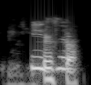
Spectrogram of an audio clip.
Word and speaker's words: pizza: Pizza.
